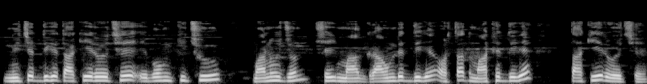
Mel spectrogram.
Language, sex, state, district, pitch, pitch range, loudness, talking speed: Bengali, male, West Bengal, Jalpaiguri, 175 Hz, 150-190 Hz, -14 LUFS, 165 wpm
